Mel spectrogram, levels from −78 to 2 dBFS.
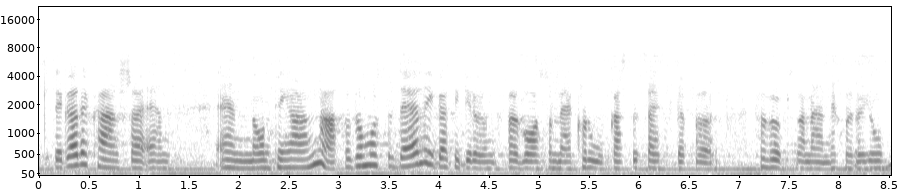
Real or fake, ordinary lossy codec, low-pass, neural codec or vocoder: fake; MP3, 48 kbps; 7.2 kHz; codec, 16 kHz, 4 kbps, X-Codec, HuBERT features, trained on general audio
